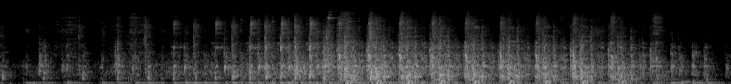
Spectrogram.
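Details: Lister LR1 diesel with new injector, fuel pump, piston and rings, timing checked correct: slow even chuffing about three beats a second, turning over steadily but never firing; injector creak audible; cranks but won't start.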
